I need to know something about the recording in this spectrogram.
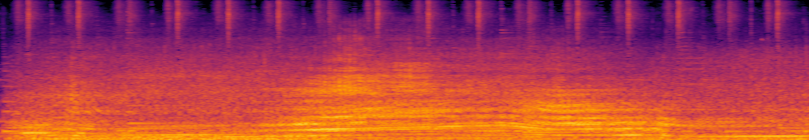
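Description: Road traffic noise: a motor vehicle goes by, its engine note rising and then dropping, loudest about three to four seconds in, over a steady low rumble.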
